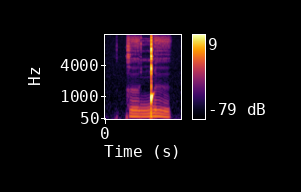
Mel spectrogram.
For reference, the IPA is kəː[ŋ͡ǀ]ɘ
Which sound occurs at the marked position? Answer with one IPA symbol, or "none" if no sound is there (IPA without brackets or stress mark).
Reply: ŋ͡ǃ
